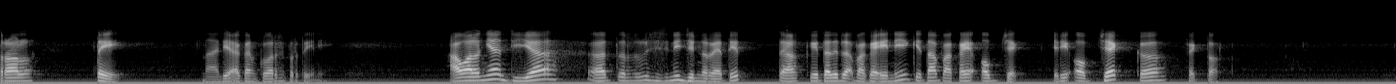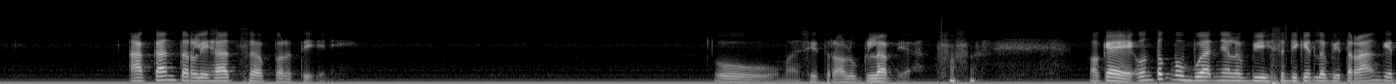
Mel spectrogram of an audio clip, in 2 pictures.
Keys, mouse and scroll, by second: 1.0 ctrl+t, 5.2-5.7 scroll up 7, 5.7-8.7 middle drag, 10.0 click, 11.0 click, 12.9-13.4 scroll down 3, 13.4 shift+middle click, 13.9 scroll down 2, 14.1-15.8 shift+middle drag, 15.8 click, 20.5-21.3 middle drag, 21.3-21.7 scroll up 3, 21.7-22.6 shift+middle drag, 22.6 scroll down 1, 22.8 shift+middle click, 23.2-24.9 scroll down 1, 24.9-25.2 scroll down 1, 25.2-26.4 middle drag, 26.4 click, 27.2 shift+a.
